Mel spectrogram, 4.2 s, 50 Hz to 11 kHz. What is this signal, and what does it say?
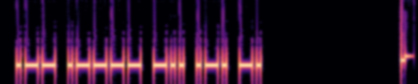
Morse code, heard as a keyed tone, about 28 wpm, 700 Hz. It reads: W1DRN
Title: USA Call Signs 28wpm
